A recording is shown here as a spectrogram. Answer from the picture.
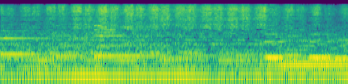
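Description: Instrumental passage of a slow pop ballad's backing track: held bass and chord tones under a rhythmic, hissing high-pitched percussion texture, with no singing.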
